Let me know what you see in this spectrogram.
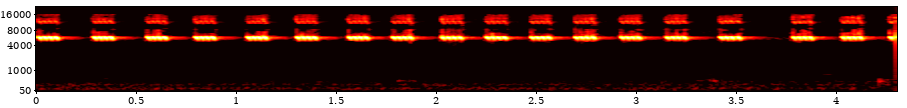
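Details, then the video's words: Cricket out after rain looking for a mate, giving very loud, evenly spaced high-pitched chirps about four per second, with one brief gap near the end. "Suara Jangkrik Berderik Super Keras, Setelah Hujan Turun Jangkrik berkeliaran mencari pasangan."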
